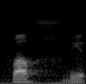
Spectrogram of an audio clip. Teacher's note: Huruf sad pula kita pastikan dia berdesir.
